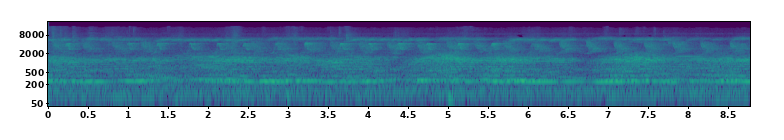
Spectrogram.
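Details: Frog heard in the rainy season giving softer, evenly repeated high notes that each drop slightly in pitch, half buried in a dense chorus with a steady low hum underneath.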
